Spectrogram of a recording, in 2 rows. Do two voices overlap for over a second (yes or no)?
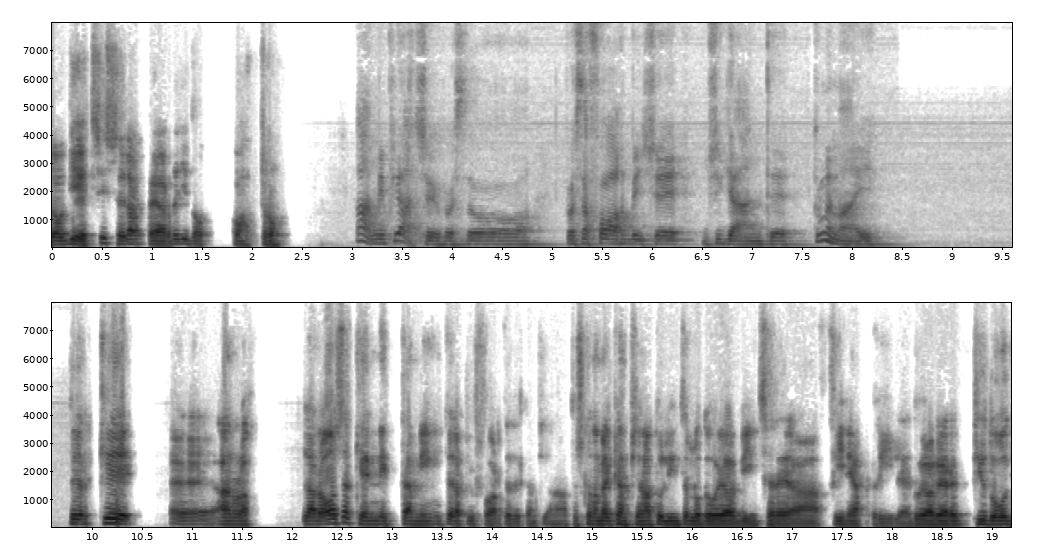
no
